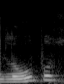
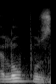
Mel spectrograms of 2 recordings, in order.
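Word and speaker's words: lúpus: Então, em assim, uma conduta adequada seria o cara tem lá uma suspeita de que ele tem lupos, né? Lupus, né? O pronunci a pronúncia correta, ele tem lupos.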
